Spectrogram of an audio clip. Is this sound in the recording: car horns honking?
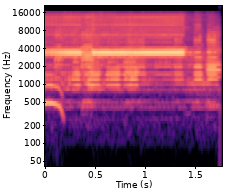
yes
